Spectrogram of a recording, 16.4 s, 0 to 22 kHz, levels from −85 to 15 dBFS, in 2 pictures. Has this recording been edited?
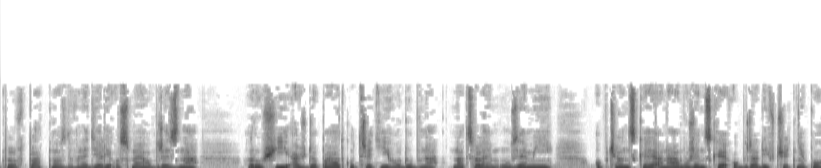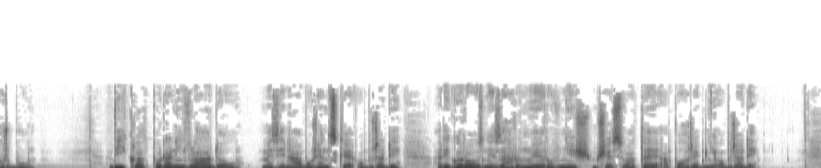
no; 0 cuts

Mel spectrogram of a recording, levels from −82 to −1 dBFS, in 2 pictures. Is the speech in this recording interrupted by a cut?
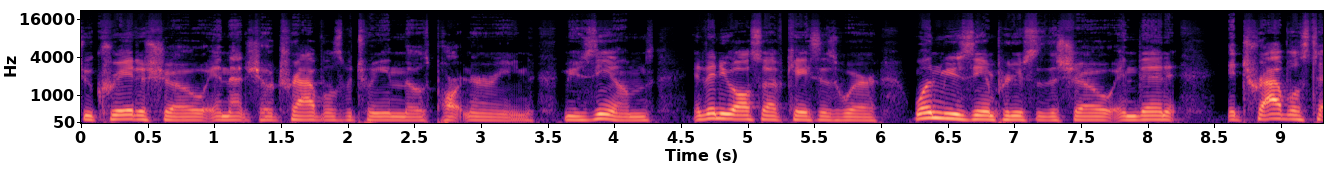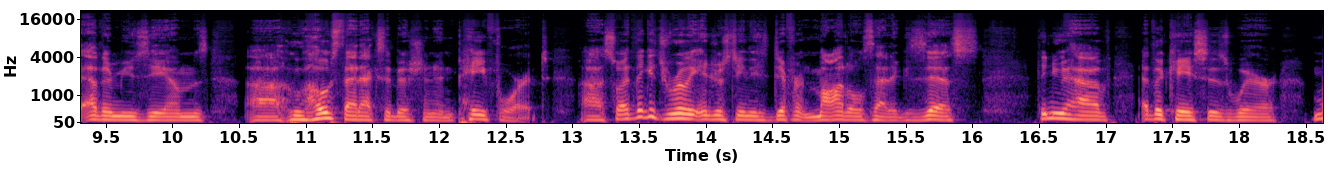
yes; 1 cut; at 16.5 s

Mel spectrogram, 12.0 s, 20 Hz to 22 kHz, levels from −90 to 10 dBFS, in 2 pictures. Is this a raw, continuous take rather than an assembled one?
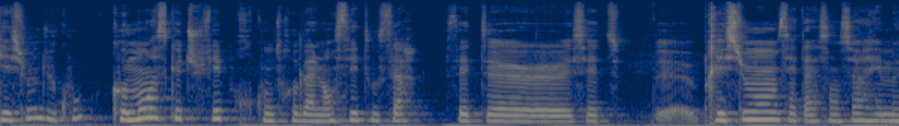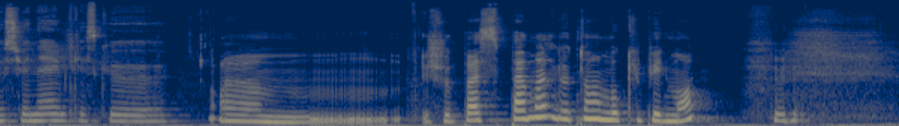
yes; 0 cuts

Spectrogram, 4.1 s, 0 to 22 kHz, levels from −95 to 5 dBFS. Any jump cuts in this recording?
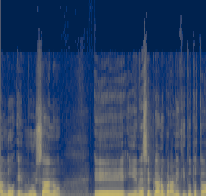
no; 0 cuts

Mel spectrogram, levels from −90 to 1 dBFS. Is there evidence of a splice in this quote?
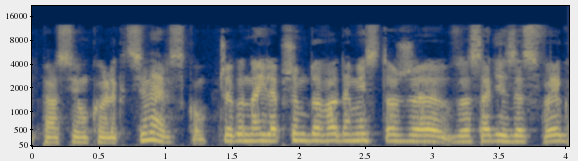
yes; 1 cut; at 1.4 s

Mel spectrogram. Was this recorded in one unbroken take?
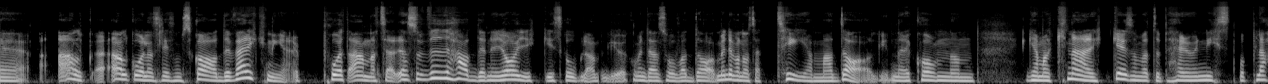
no; 1 cut; at 6.0 s

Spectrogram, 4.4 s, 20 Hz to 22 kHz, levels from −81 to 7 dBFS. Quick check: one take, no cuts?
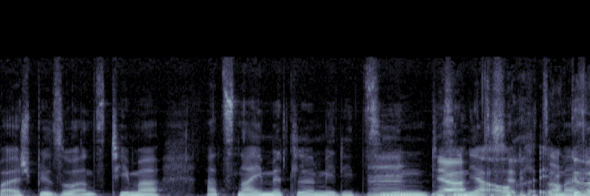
yes; 0 cuts

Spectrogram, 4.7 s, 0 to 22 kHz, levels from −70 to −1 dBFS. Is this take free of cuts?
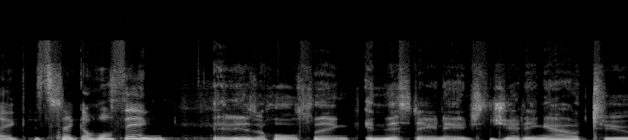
no; 1 cut; at 3.7 s

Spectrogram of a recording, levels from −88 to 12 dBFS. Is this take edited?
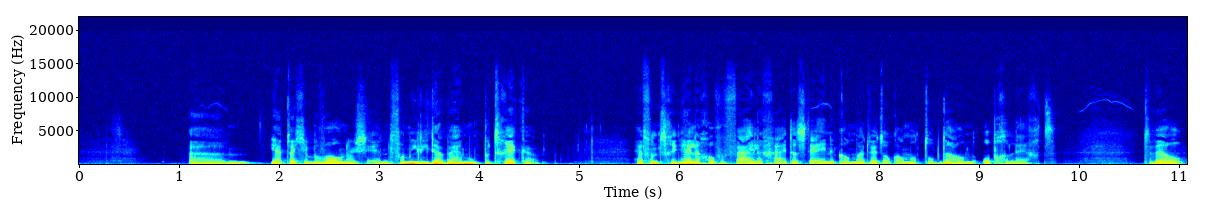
no; 0 cuts

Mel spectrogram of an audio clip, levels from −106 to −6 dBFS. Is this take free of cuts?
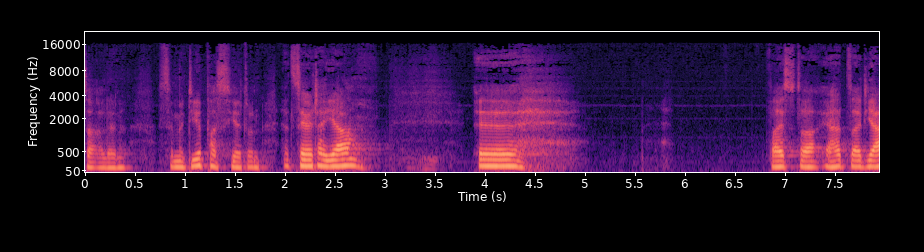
no; 1 cut; at 1.9 s

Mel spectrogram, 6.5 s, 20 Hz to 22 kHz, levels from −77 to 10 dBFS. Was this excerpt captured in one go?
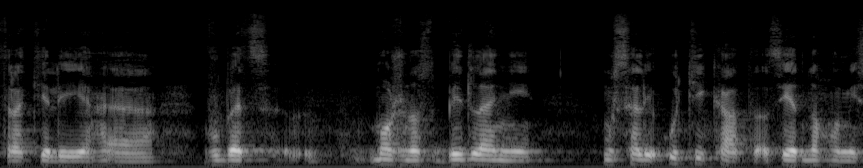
yes; 0 cuts

